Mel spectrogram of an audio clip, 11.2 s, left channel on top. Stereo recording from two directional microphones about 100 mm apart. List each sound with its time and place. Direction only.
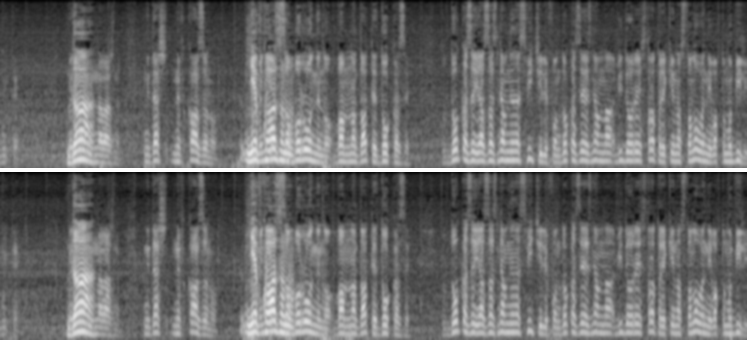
1.0 s a man's voice: 10° left (ahead or behind)
1.5 s speech: 55° left (ahead or behind)
3.7 s a man's voice: centre (ahead or behind)
4.4 s speech: 90° left; by 11.2 s 60° left (ahead or behind)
